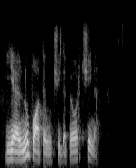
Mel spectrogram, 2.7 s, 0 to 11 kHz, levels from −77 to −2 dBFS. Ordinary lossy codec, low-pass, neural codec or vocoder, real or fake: Opus, 16 kbps; 7.2 kHz; none; real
